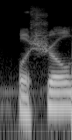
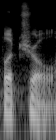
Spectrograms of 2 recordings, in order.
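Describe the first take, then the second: First: The middle consonant is an 'sh' sound. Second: The middle consonant is a 'ch' sound. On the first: The speaker calls it right. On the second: The speaker calls it wrong. "not butchel. I don't know what a butchel is"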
